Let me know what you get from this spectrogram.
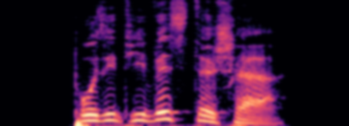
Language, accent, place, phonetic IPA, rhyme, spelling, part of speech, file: German, Germany, Berlin, [pozitiˈvɪstɪʃɐ], -ɪstɪʃɐ, positivistischer, adjective, De-positivistischer.ogg
- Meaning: 1. comparative degree of positivistisch 2. inflection of positivistisch: strong/mixed nominative masculine singular 3. inflection of positivistisch: strong genitive/dative feminine singular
